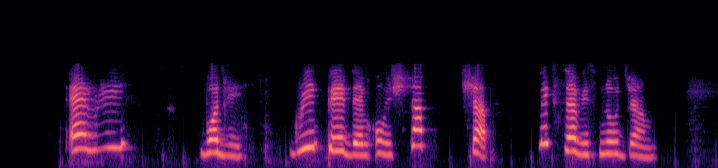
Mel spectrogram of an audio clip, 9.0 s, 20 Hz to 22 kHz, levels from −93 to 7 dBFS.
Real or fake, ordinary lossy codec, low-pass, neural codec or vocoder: real; none; 5.4 kHz; none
